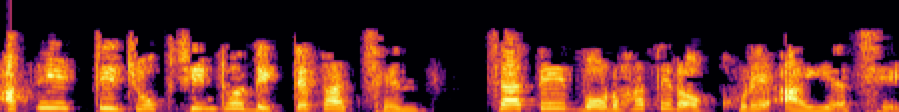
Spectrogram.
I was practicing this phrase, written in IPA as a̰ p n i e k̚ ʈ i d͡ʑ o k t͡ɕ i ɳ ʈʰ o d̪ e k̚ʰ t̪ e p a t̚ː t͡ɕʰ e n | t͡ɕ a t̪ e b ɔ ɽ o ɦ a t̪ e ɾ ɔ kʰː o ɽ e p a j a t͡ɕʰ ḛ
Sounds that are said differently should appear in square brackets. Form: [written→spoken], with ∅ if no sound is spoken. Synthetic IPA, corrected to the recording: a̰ p n i e k̚ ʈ i d͡ʑ o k t͡ɕ i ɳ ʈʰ o d̪ e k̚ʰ t̪ e p a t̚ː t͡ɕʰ e n | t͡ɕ a t̪ e b ɔ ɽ o ɦ a t̪ e ɾ ɔ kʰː o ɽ e [p→ʔ] a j a t͡ɕʰ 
